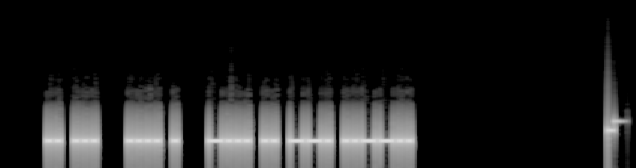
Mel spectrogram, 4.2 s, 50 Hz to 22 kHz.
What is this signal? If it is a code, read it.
Morse code, heard as a keyed tone, about 40 wpm, 700 Hz. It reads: IS HE BIG?
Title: Sentences from Top 200 Words 40wpm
